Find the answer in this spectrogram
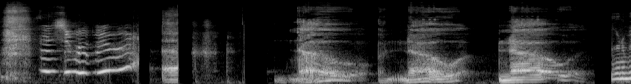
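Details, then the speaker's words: Young woman burping after root beer: several long, loud, croaky voiced belches run together with brief talk between; repeated burping. "Root beer gives me burps. >> Root beer gives me the burps."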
